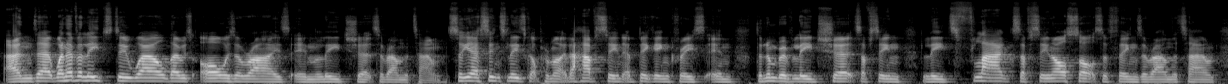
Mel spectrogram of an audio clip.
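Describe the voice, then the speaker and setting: A man's voice: mid-range voice, fairly even intonation, moderate pace, hardly any pauses, bright, forceful tone. A man, answering subscriber questions in a casual, chatty way with frequent ums and restarts. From England. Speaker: YouTuber.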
